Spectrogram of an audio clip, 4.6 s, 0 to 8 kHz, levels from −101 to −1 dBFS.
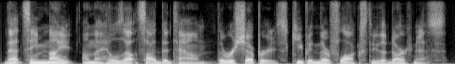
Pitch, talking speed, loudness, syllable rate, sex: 105 Hz, 235 wpm, -18 LUFS, 5.9 syllables/s, male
